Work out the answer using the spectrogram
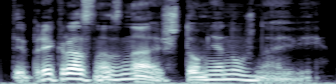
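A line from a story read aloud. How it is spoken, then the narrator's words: Quiet. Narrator (Russian): тихо произнес Макс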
